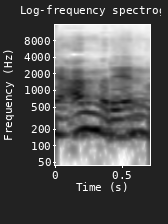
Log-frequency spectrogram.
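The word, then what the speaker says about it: عمرو: Ibnul as Abdillah IBN Amrin radhiallahu anhuma kalau ada wawunya bacanya Amr Amrin amrun Tetapi kalau enggak ada wawunya membacanya Umar di sini ada wawunya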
